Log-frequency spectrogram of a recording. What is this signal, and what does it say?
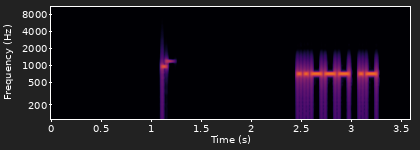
Morse code, heard as a keyed tone, about 36 wpm, 700 Hz. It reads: 2A
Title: Common Cut Numbers - 2-Digit 35wpm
